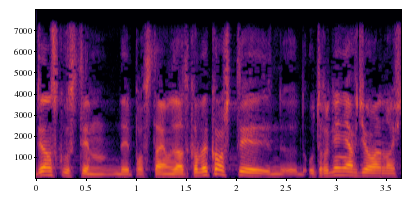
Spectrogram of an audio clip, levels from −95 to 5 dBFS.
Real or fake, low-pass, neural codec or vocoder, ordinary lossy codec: real; 7.2 kHz; none; none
